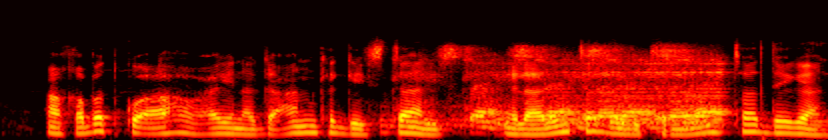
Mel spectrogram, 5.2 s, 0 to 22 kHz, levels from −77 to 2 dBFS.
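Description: From 2.37 s to 4.76 s the speech comes back on itself roughly every 400 ms, each return thinner and more ringing, and the loudest repeat reaches about 1 dB below the speech itself. This is feedback echo between two devices: a second device in the same room plays this microphone's signal, the microphone picks that playback up again, and the local echo canceller cannot remove sound it did not play, so the loop keeps circulating.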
